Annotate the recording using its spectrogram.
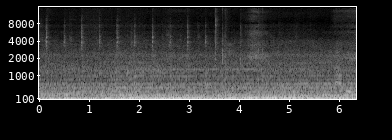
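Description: A bus engine rumbles low and steady while driving.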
